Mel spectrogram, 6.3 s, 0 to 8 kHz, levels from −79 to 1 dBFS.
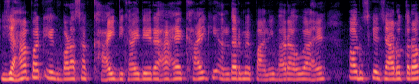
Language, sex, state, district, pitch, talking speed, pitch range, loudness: Hindi, male, Goa, North and South Goa, 200 Hz, 220 wpm, 190-210 Hz, -21 LUFS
